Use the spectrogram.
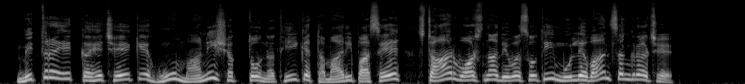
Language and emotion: Gujarati, surprised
